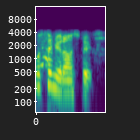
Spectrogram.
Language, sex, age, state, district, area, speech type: Kashmiri, male, 18-30, Jammu and Kashmir, Pulwama, urban, conversation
